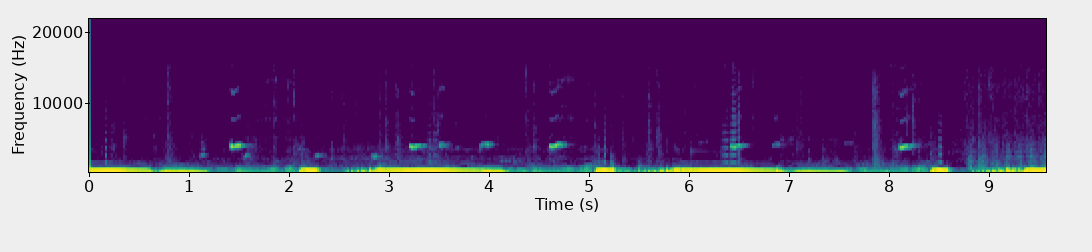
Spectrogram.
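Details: Pet puter dove kept by hobbyists, pelung-style coo: long steady hollow notes held about a second, each sliding down to a lower, rougher note, with short rising hoots between, repeated roughly every three seconds.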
